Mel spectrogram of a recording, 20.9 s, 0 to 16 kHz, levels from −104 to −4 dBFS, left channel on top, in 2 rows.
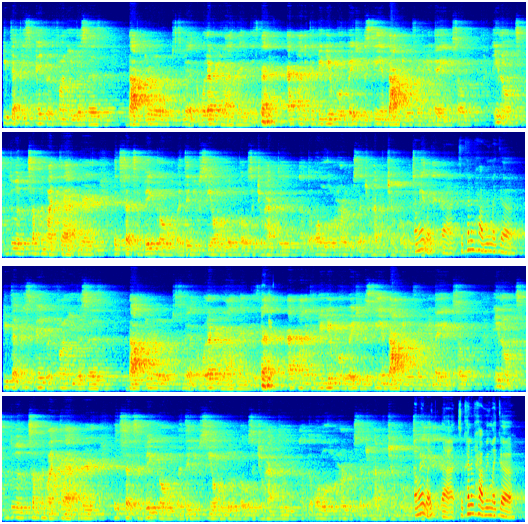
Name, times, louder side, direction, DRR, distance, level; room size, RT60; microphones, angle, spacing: voice 1, 0.0-5.3 5.7-9.3 9.5-19.3, left 1 dB, 75° left, -2 dB, 3.6 m, -30 dB
voice 2, 18.7-20.8, right 5 dB, 60° right, 12 dB, 0.5 m, -27 dB
16.0 x 6.5 x 9.3 m, 2.4 s
head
